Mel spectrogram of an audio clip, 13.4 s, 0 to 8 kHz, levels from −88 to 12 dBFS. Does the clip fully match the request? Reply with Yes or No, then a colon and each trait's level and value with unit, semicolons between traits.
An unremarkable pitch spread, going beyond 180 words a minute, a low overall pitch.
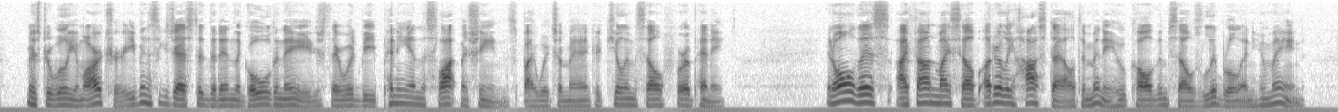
Yes: average, 4.8 semitones; average, 195 wpm; low, 120 Hz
